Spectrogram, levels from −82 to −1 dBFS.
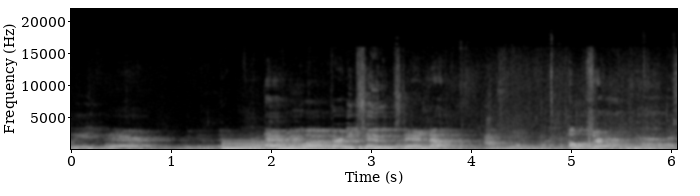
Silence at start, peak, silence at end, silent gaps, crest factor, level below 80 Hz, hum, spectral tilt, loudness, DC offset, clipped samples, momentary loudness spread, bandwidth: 0 s; -14 dBFS; 0 s; none; 14 dB; -50 dBFS; none; -5.5 dB/octave; -29 LUFS; under 0.1%; under 0.1%; 11 LU; 16.5 kHz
